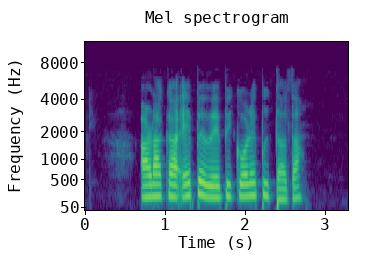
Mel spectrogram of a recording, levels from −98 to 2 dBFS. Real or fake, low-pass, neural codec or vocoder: real; 7.2 kHz; none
